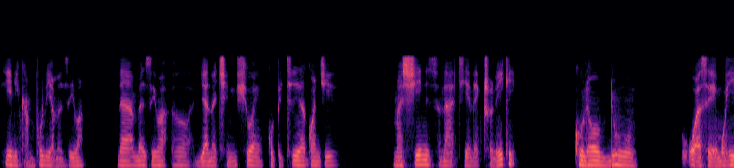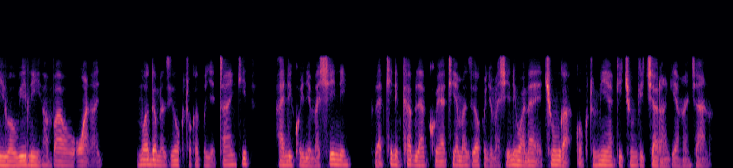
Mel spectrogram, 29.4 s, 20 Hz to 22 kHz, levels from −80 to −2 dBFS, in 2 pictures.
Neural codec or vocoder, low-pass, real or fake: codec, 16 kHz, about 1 kbps, DyCAST, with the encoder's durations; 5.4 kHz; fake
